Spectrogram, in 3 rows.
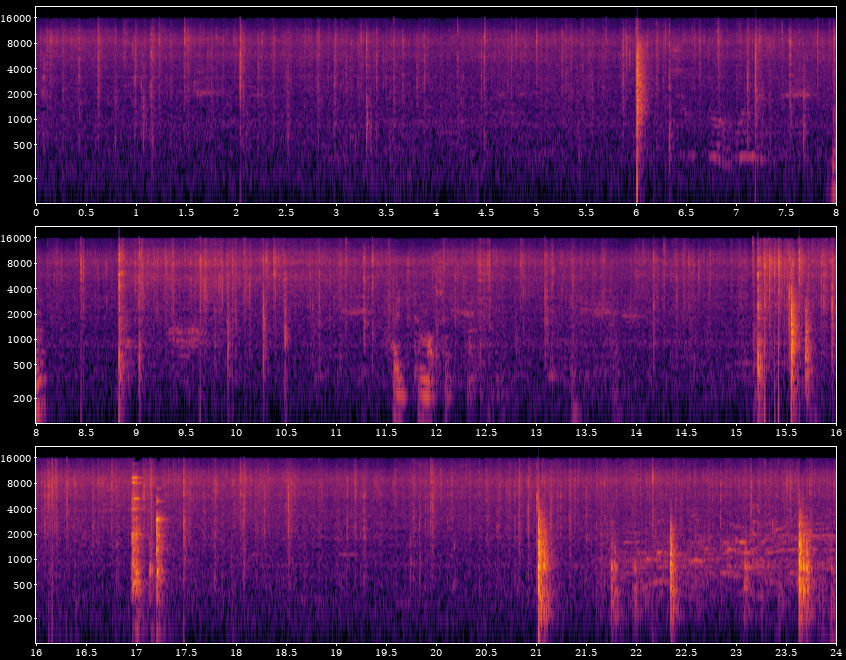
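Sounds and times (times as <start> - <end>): shrimp heads sizzling in a pan: 0.0 - 24.0
crackling clicks: 8.4 - 11.6.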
